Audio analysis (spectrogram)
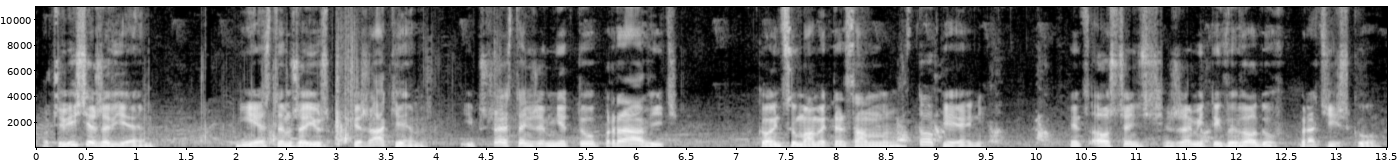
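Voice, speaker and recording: An actor playing a cocky male thief in an audio drama, who talks in an odd, old-fashioned way over a clearly heard street ambience. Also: medium pitch, expressive, slow, noisy background.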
